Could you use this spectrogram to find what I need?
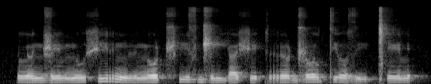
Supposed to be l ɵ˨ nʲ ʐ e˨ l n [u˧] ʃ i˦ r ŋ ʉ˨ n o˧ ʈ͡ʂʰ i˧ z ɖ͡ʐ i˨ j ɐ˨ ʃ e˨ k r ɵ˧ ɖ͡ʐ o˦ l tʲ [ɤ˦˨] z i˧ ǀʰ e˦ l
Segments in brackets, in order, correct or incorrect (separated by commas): correct, incorrect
